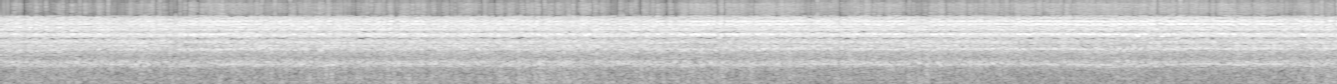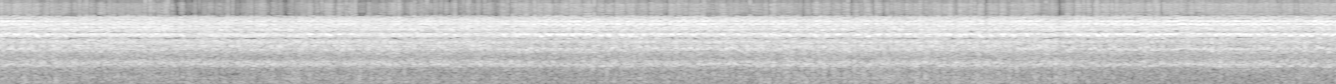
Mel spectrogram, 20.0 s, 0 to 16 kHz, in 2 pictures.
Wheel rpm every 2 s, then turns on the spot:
220, 230, 230, 230, 220, 230, 230, 220, 230, 220.
none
